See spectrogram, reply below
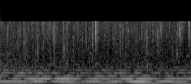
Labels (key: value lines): label: biophony, midshipman
recorder: SoundTrap 500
